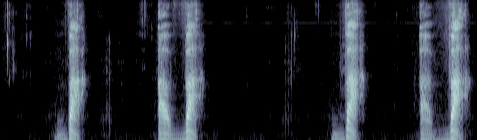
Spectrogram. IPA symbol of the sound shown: v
